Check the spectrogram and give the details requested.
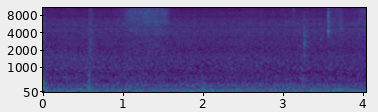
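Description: Steady low rumble of a moving passenger train, heard from inside the coach: wheels running on the track and the car body carrying the noise.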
